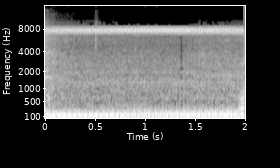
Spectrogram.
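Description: Steady high-pitched insect chorus in summer brush, one unbroken shrill tone, over a steady low rumble.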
